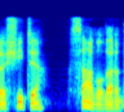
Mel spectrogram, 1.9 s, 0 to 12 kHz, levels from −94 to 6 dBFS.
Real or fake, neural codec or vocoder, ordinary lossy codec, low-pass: fake; codec, 16 kHz, 1.1 kbps, Voila-Tokenizer; MP3, 64 kbps; 7.2 kHz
